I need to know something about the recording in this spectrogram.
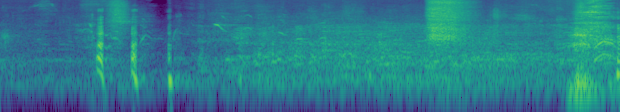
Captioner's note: audience applause; Pence laughter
